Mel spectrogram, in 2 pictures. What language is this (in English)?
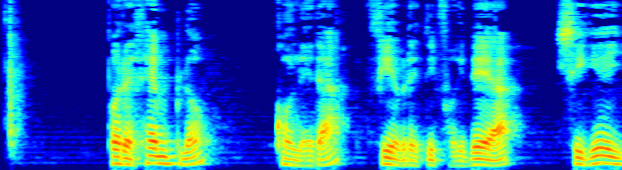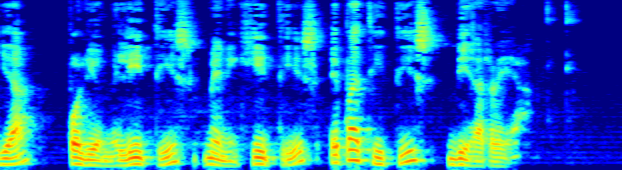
Spanish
